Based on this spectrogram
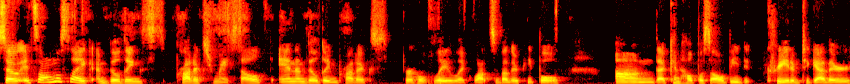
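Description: Against a quiet background, the speaker has a dark, mellow tone, ordinary pitch variation and a moderate pace. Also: woman. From Newfoundland, Canada. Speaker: software engineer. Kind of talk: interview.

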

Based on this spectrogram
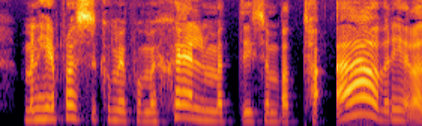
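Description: Dry and close with no echo, a woman's fairly high voice comes through with a bright, sharp tone. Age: 20s. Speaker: journalist. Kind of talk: casual chat.

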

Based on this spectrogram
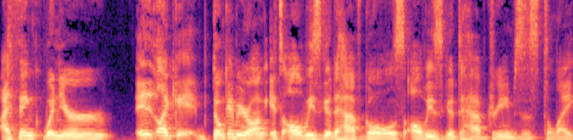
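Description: A man's medium-pitched voice at a moderate pace, full of very wide pitch swings. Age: 20s. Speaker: podcast host. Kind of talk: casual chat.

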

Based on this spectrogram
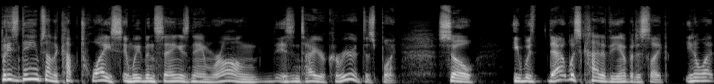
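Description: The speech is fairly quick, somewhat breathy and lively in intonation. The recording is very clean with a silent background and a dry, close sound with no echo. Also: man, fairly high pitch for a man. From western Pennsylvania. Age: 50s. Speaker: PA announcer. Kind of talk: casual chat. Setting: home studio.

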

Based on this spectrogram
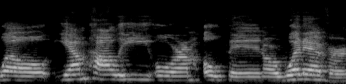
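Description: Her voice sits at a medium pitch with ordinary pitch variation as the woman speaks at a fairly slow pace. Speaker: podcast co-host. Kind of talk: casual chat. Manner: loud.

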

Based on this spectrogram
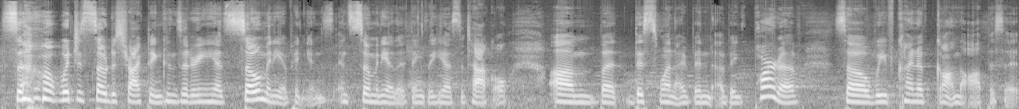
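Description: A woman speaks at a fairly quick pace in a plain, everyday voice, her medium pitch showing ordinary pitch variation. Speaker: radio host. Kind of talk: casual chat.

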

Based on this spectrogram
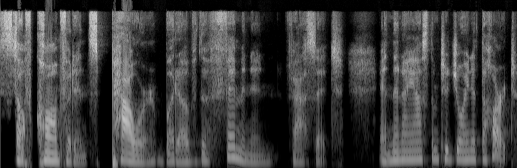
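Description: Somewhat breathy and fairly slow, a woman speaks with lively intonation in a dry, close sound with no echo against a quiet background. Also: fairly low pitch for a woman. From Portugal. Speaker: spiritual teacher. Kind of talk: interview conversation.

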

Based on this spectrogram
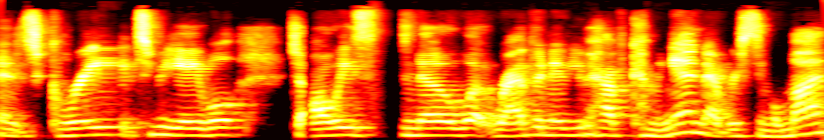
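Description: This woman has a Texan accent. Her pitch is fairly low. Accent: American, Texan.

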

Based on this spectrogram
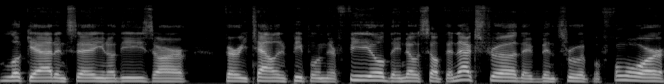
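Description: Recorded very cleanly against a silent background, with dry, close sound and no echo, a man with an unremarkable speaking voice and an American accent talks at a moderate pace and fairly high pitch with fairly even intonation. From Massachusetts (Concord). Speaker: bank executive. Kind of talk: podcast interview.

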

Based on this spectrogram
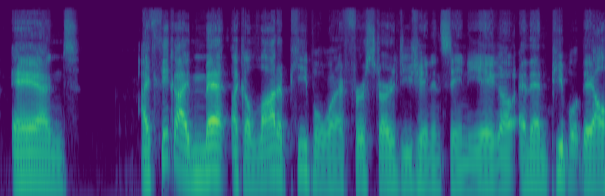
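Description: Speaking in a plain, everyday voice with an American accent, a man keeps a medium pitch and fairly even intonation at a fairly quick pace on a very clean recording with a silent background. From Northern California. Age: 30s. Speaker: DJ. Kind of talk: casual chat.

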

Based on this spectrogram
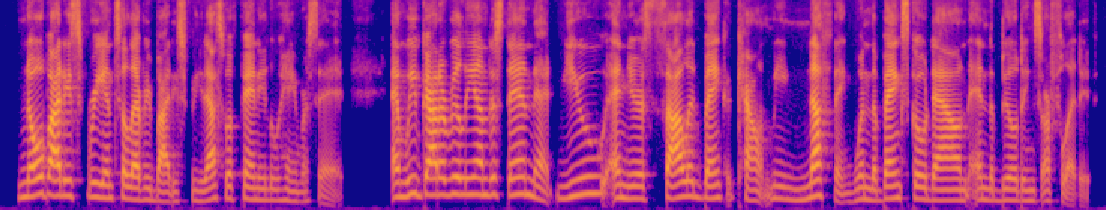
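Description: The speaker has a Louisiana accent and lively intonation. The pace is moderate. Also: woman. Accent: Southern US (Louisiana). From South Louisiana, US. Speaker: climate justice advocate. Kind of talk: interview. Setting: remote interview from California.

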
